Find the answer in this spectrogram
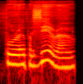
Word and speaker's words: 4/0: These names are pronounced as 4/0, 4/1, or in some cases 4/4.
